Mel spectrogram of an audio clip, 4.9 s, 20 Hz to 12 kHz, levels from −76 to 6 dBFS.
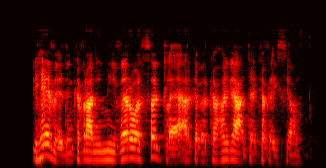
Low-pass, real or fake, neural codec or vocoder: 7.2 kHz; real; none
